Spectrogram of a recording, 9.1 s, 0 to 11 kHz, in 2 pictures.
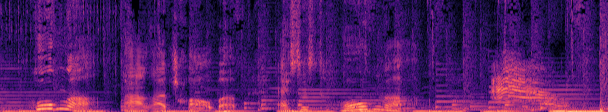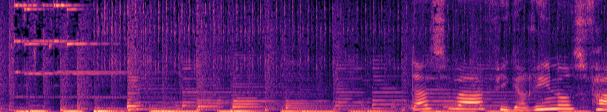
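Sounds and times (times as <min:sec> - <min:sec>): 
bass-heavy musical accompaniment: 0:00.0 - 0:09.1
speech: 0:00.2 - 0:04.5, 0:07.8 - 0:09.1
tomcat meowing: 0:03.7 - 0:04.5.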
